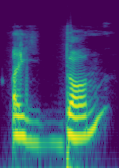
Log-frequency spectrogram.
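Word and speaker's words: أيضاً: Et à la fin, je retrouve le tanwin de la fatha, c'est-à-dire qu'à l'oral, je prononce A, puis N, aydan.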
